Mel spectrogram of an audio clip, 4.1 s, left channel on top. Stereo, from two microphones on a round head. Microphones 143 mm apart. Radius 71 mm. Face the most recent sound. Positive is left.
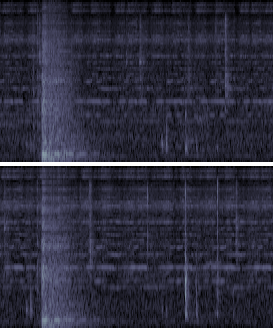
turn(degrees=-45)  # may be behind; listen again after turning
